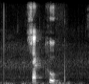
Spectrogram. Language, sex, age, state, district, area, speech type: Assamese, male, 30-45, Assam, Nalbari, rural, read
